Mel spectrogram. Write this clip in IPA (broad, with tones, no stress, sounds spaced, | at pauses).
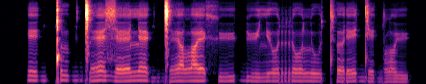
e˦ ɡ ǃ ɯ˦ ɡ ɡ͡ǀ ɛ˦ z ɛ˨˦ l ɛ˦˨ ɡ ɡ͡ǀ ɛ˧ lˠ ɛ˧ x y˨˦ ɠ y˧ lʲ o˦ r o˦ l u˨ tʰ ə˨ ɾ e˦ d e˨ ɡ lˠ y˨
